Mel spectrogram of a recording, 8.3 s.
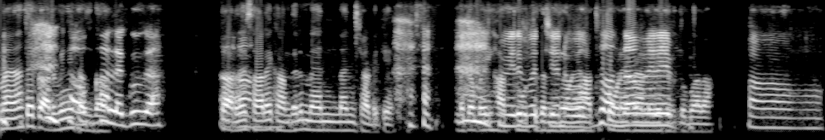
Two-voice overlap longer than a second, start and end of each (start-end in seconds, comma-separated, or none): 5.0-6.7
